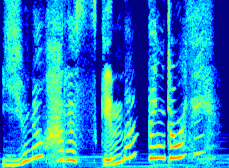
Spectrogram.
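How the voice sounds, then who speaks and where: A woman voicing a girlish, expressive young android in an anime game. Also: very high-pitched, moderate pace, faint music behind, full character voice. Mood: perky.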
